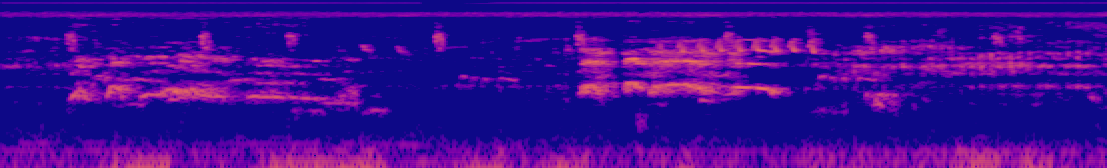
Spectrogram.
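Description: Rooster crowing twice, the second crow louder, about three and a half seconds in, with small birds chirping.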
